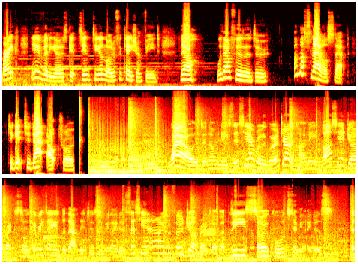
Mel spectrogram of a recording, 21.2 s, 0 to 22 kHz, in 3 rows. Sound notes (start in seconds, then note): 8.6 thanos snap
